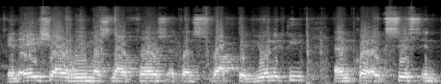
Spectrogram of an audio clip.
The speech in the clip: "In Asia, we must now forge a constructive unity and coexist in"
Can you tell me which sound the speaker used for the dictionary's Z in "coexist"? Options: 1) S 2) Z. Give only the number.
1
